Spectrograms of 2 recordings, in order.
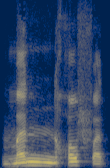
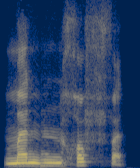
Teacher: Kemudian man khaffat, izhar halki, nun menghadapi kho dibaca jelas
